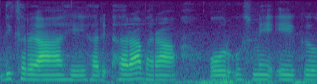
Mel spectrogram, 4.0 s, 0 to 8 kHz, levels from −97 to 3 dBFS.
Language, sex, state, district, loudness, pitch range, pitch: Hindi, female, Bihar, Bhagalpur, -33 LUFS, 160-175 Hz, 170 Hz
